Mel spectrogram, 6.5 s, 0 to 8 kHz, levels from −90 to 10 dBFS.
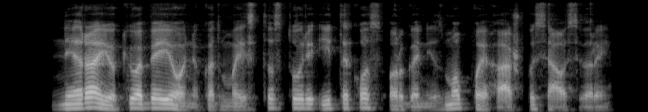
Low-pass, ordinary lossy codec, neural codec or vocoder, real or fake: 7.2 kHz; AAC, 48 kbps; none; real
